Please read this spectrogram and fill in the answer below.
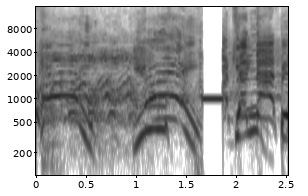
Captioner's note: audience laughs; beep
